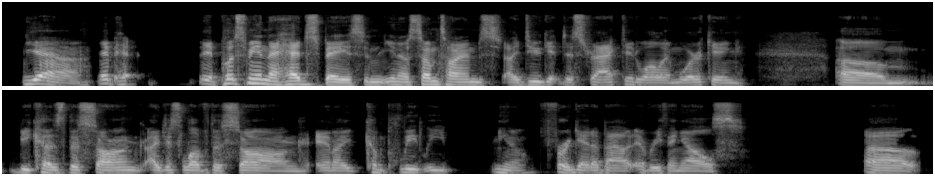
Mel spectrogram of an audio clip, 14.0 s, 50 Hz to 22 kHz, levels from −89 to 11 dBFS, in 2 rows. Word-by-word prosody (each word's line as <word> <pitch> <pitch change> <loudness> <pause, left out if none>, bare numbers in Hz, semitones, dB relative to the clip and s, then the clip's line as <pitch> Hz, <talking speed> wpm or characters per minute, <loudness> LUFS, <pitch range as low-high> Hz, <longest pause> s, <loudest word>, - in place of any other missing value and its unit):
Yeah, 130 - +4
it 185 +1 0
ha - - -1 0.5
it 180 - 0
puts 195 +1 +3
me 205 - +6
in 195 - +7
the 155 - +8
headspace 145 -5 +6
and, 130 -2 0
you 140 - +1
know, 130 -2 +1
sometimes 130 -2 +2
I 120 - -1
do 135 +2 +1
get 130 0 -4
distracted 125 +2 -3
while 120 -1 -2
I'm 115 0 -6
working, 120 -3 -3 0.7
um, 110 - -1 0.2
because 130 -2 +1
the 135 0 -1
song 125 -1 +1
I 125 - 0
just 130 +1 -5
love 125 -1 0
the 120 -2 -2
song 115 -3 -1
and 120 0 -3
I 115 -1 -3
completely, 155 - -3 0.3
you 145 -3 -5
know, 120 0 -10
forget 130 -3 -2
about 120 -2 -4
everything 120 -1 -4
else. 110 -3 -4 0.9
Uh 120 -2 0
125 Hz, 170 wpm, -23 LUFS, 120-135 Hz, 0.9 s, the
